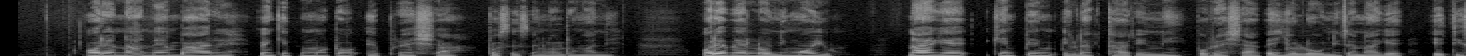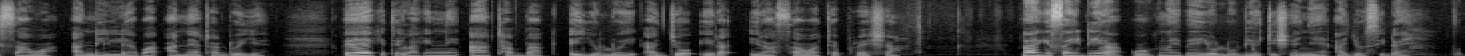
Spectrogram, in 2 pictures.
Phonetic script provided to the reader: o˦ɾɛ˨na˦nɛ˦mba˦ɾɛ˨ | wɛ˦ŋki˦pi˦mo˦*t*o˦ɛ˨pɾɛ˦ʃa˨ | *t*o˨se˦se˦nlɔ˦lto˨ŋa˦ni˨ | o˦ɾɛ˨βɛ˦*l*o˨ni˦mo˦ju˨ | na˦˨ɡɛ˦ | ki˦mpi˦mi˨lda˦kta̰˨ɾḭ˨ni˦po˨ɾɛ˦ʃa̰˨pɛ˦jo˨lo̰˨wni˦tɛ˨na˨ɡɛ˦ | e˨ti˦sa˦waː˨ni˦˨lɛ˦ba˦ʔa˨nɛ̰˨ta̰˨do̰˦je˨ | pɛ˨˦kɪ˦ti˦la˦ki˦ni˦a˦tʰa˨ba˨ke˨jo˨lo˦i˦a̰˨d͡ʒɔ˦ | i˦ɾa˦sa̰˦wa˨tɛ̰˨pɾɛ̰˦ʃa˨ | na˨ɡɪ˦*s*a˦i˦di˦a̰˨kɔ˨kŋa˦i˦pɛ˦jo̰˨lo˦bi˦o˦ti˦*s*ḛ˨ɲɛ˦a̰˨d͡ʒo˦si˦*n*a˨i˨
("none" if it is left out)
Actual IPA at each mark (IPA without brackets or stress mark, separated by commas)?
t, t, l, s, ʃ, d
